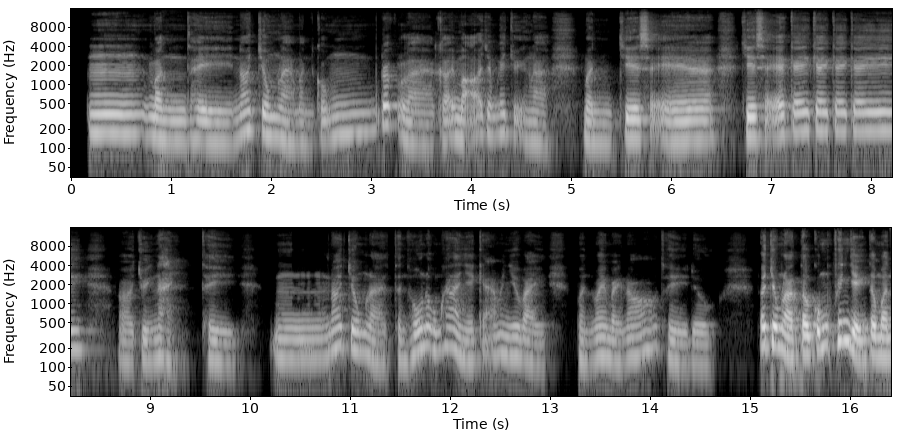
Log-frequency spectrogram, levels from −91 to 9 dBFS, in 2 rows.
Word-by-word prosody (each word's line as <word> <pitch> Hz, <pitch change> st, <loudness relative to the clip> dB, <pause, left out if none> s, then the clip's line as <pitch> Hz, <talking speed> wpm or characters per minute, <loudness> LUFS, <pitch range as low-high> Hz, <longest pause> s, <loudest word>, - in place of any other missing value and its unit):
Ưm, 175 Hz, -1 st, +3 dB
mình 135 Hz, -2 st, +1 dB
thì 130 Hz, -2 st, 0 dB
nói 175 Hz, +8 st, -2 dB
chung 155 Hz, -4 st, +1 dB
là 130 Hz, -3 st, -3 dB
mình 125 Hz, -1 st, -10 dB
cũng 170 Hz, +6 st, -5 dB
rất 235 Hz, 0 st, +4 dB
là 125 Hz, -, -5 dB
cởi 135 Hz, +2 st, -3 dB
mở 145 Hz, -2 st, -2 dB
trong 160 Hz, -2 st, -4 dB
cái 175 Hz, +1 st, -4 dB
chuyện 135 Hz, -3 st, -8 dB
là 125 Hz, -2 st, -7 dB, 0.3 s
mình 125 Hz, -3 st, -3 dB
chia 145 Hz, -1 st, +4 dB
sẻ 140 Hz, 0 st, 0 dB, 0.3 s
chia 155 Hz, 0 st, +6 dB
sẻ 155 Hz, +1 st, +1 dB
cái 180 Hz, +1 st, +3 dB
cái 185 Hz, 0 st, +2 dB
cái 185 Hz, 0 st, -1 dB
cái, 185 Hz, +1 st, +1 dB, 0.3 s
ờ, 125 Hz, -1 st, -8 dB
chuyện 130 Hz, 0 st, -5 dB
này. 140 Hz, -2 st, -4 dB, 0.3 s
Thì, 125 Hz, -3 st, -5 dB, 0.4 s
ừm, 140 Hz, 0 st, -4 dB
nói 205 Hz, +3 st, -1 dB
chung 180 Hz, -4 st, 0 dB
là 125 Hz, -5 st, -5 dB
tình 135 Hz, -, -8 dB
huống 170 Hz, +7 st, +1 dB
nó 220 Hz, -, +1 dB
cũng 180 Hz, -, -3 dB
khá 215 Hz, -, -7 dB
là 200 Hz, -, -1 dB
nhạy 130 Hz, -3 st, -5 dB
cảm 155 Hz, +4 st, -7 dB
như 150 Hz, -1 st, -2 dB
vầy, 125 Hz, -4 st, -5 dB, 0.3 s
mình 125 Hz, -2 st, -8 dB
quen 150 Hz, -1 st, -1 dB
bạn 125 Hz, -2 st, -5 dB
đó 160 Hz, +9 st, -6 dB
thì 125 Hz, -4 st, -4 dB
được 115 Hz, -1 st, -6 dB, 0.5 s
nói 215 Hz, -, +7 dB
chung 225 Hz, -2 st, +9 dB
là 150 Hz, -3 st, +7 dB
từ 160 Hz, -, +11 dB
cũng 210 Hz, +8 st, +3 dB
phiến 260 Hz, +1 st, +6 dB
diện 135 Hz, -, +7 dB
từ 155 Hz, -, +9 dB
mình 145 Hz, -1 st, +4 dB
145 Hz, 210 wpm, -20 LUFS, 130-175 Hz, 0.5 s, từ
